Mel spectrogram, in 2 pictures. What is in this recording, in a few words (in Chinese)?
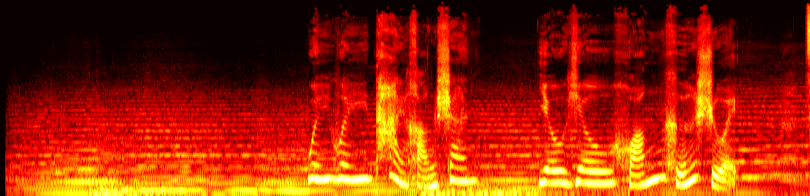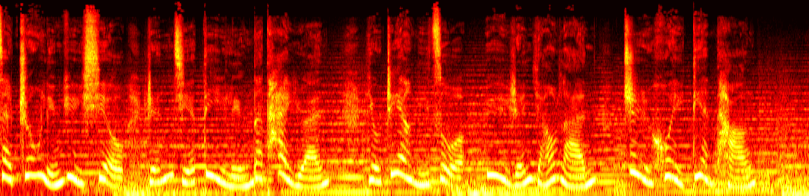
女 学校专题 稳重大气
